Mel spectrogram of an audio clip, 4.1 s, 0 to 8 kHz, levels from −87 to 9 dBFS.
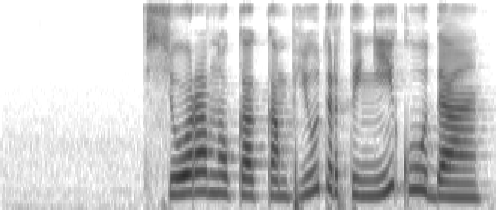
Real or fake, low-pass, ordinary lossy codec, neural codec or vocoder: real; 7.2 kHz; none; none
